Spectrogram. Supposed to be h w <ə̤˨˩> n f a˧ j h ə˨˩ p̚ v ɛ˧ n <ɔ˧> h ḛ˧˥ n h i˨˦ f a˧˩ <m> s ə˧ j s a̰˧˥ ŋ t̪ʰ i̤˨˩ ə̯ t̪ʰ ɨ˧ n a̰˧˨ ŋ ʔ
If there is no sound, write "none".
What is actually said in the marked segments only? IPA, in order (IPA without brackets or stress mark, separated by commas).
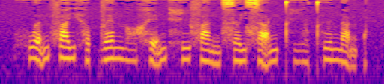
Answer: ə̰˧˥, ɔ̤˨˩, n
